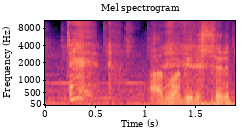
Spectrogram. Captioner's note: woman chuckling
